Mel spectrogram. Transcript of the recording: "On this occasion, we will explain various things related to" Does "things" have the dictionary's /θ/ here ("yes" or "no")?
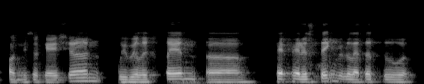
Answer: no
